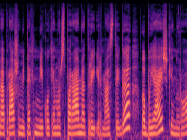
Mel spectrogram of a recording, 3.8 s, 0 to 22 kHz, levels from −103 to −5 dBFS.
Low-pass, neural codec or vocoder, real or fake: 19.8 kHz; none; real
